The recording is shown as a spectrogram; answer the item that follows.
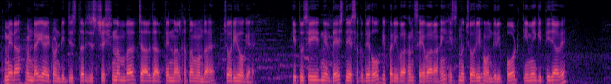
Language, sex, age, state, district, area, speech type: Punjabi, male, 30-45, Punjab, Kapurthala, urban, read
